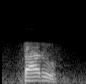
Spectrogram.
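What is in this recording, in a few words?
"taruh", Indonesian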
